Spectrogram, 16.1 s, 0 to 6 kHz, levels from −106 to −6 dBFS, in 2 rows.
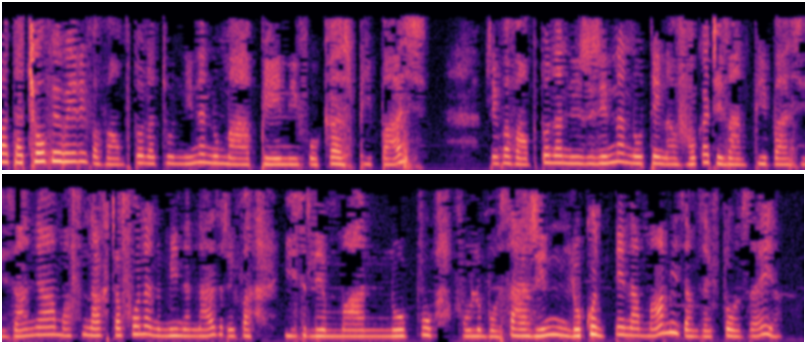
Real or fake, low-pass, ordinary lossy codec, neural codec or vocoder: real; 5.4 kHz; MP3, 24 kbps; none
